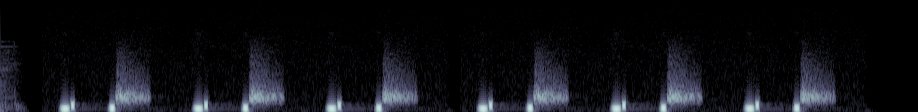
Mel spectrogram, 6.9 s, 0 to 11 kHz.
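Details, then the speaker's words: Aortic regurgitation: soft, gradually fading diastolic murmur after the second sound, regular heartbeat near 60 per minute. "типичными аускультативным признаками аортальной регургитации является постепенно ослабевающие диастолический шум и щелчок изгнания"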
